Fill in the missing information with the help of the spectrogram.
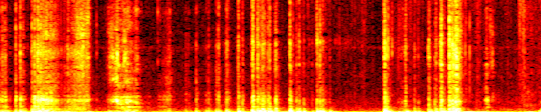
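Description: A utility knife blade scrapes a solid, dry blue soap bar held in the hand, peeling off curls. It makes a run of short, dry, crackly scraping strokes with a low, dull body and bright gritty edges, each stopping almost at once.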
